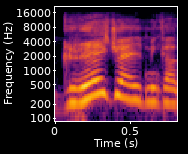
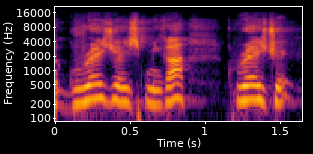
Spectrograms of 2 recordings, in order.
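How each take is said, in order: First: "그레주에이트" with a separate 그-레; plain GR. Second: "그레주에이트" with a rounded g-r, like 구레주에이트; blended GR. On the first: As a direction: say "그레주에이트" letter by letter. ("그레주에이트"를 글자대로) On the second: ("그레주에이트"를 구레처럼) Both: Shown as a demonstration. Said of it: "그거까지 하시면 다 하신 거예요".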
